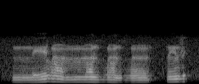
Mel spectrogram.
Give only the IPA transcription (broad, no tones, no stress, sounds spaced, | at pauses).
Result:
nː e l ɔ̃ nː ɔ̃ ʎ l ɔ̃ ʎ l õ pː ẽ z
